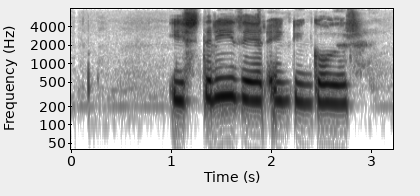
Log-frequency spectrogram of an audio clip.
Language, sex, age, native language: Icelandic, female, 9, Icelandic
